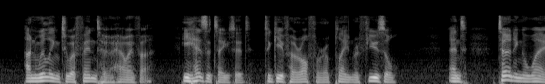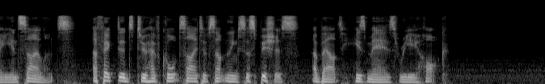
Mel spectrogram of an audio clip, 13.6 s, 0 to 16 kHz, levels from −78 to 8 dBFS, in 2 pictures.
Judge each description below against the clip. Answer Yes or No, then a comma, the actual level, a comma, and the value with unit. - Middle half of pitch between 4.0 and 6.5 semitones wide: Yes, average, 4.9 semitones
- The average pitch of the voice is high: No, low, 120 Hz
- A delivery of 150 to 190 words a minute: No, average, 140 wpm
